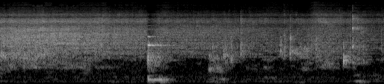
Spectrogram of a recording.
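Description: Water goes into a hot pan of fish heads cooking for Bengali muri ghonto, with a loud, steady close sizzle and one brief clatter partway through.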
